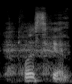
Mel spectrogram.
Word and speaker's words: Plissken: Was it Piskin? Did I say it wrong? It's Plissken. Plissken.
